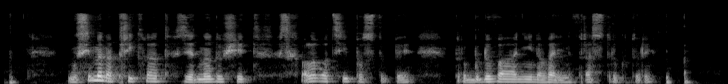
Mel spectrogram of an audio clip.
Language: Czech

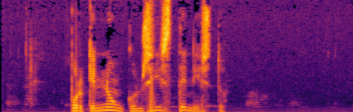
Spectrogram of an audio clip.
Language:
Galician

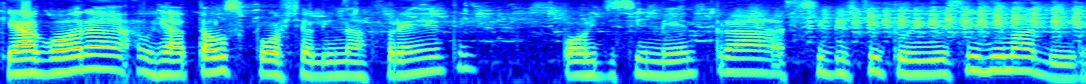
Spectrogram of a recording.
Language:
Portuguese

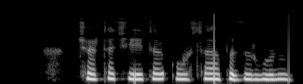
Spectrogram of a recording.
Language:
Pashto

